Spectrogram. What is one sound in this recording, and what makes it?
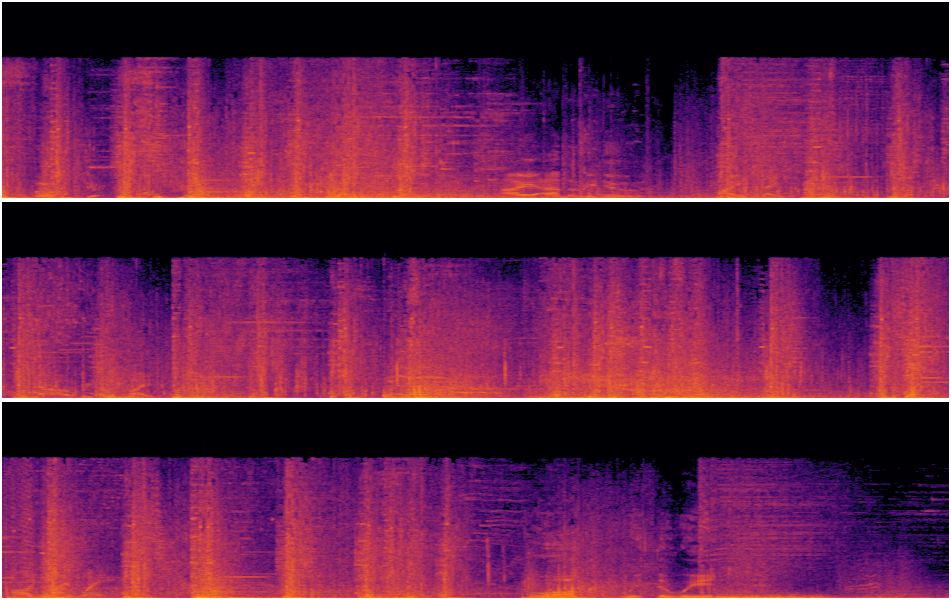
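Video game battle effects clash and crackle.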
